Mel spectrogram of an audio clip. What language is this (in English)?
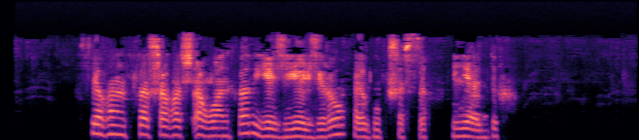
Adyghe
